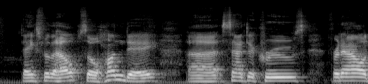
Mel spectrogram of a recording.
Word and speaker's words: Hyundai: And, we'll even maybe have time for Hyundai. I'm being told I'm supposed to pronounce it like Sunday with an H, so Hyundai. Thanks for the help. So Hyundai, Santa Cruz.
